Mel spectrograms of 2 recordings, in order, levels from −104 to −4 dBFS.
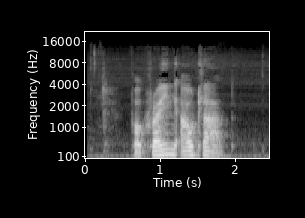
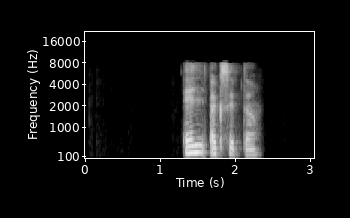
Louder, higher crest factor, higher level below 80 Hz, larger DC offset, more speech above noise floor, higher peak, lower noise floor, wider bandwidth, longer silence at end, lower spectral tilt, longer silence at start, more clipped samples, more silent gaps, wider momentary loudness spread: second, -22 LUFS vs -19 LUFS; about the same, 18 dB vs 20 dB; first, -58 dBFS vs -64 dBFS; neither; second, 34 dB vs over 72 dB; second, -6 dBFS vs -2 dBFS; second, -55 dBFS vs under -90 dBFS; first, 12 kHz vs 8.2 kHz; second, 0.6 s vs 0.75 s; first, -7 dB/octave vs -3.5 dB/octave; second, 0.25 s vs 1.3 s; neither; neither; about the same, 9 LU vs 11 LU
